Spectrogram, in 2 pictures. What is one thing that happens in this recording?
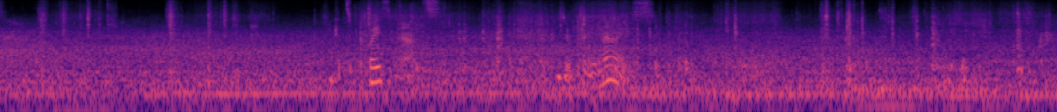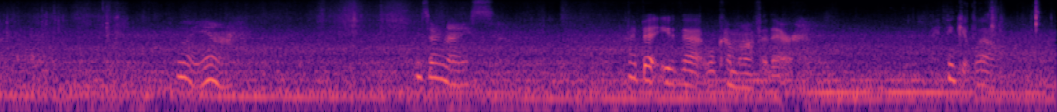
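Plastic bags and wrappers rustle and crinkle close by.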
